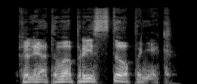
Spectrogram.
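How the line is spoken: Growling. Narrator (Russian): прорычал Хьялмар

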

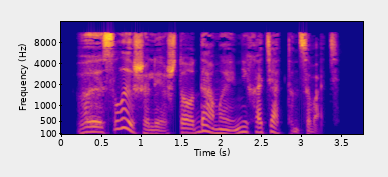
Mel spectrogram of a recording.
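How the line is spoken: Conciliatory tone. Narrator (Russian): произнес Хоровец примирительным тоном

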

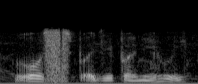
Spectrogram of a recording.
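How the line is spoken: Pleading. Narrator (Russian): взмолился Степан

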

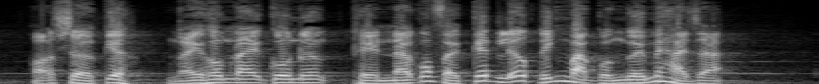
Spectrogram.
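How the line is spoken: Angry scolding shout. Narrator (Vietnamese): quát mắng

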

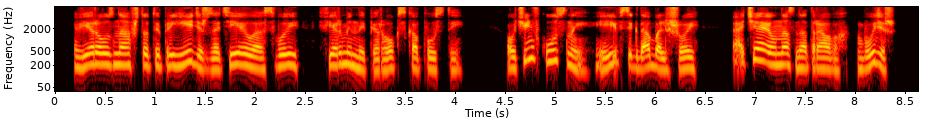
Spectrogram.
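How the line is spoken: Even, flat neutral tone. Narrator (Russian): Он говорил ровным тоном, как о чем-то постно-нейтральном

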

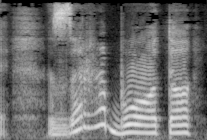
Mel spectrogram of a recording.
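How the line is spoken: Furious shout. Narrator (Russian): яростно крикнул волшебник

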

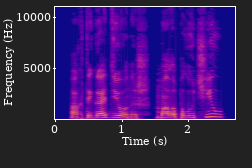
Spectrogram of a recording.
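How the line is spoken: Growled. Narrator (Russian): прорычал Арман

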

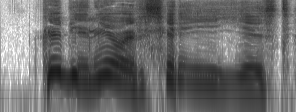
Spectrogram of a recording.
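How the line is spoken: Declaring after laughter. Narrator (Russian): отсмеявшись, заявила Баба-Яга

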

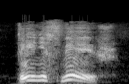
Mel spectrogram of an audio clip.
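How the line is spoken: Shouting. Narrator (Russian): закричал цыган

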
